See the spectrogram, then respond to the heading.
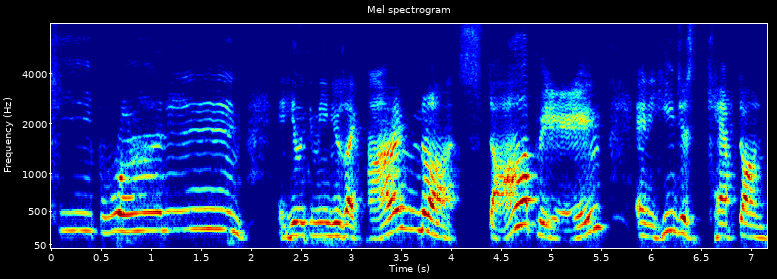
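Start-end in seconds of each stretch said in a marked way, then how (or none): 0.1-2.0 long, drawn-out high call; slow-motion plea to a brother; brotherly urging. Retold or imitated. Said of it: "like, this whole brotherly". 3.2-5.6 slow, stretched-out refusal; slow-motion answer on the run; little brother's reply. Retold or imitated.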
